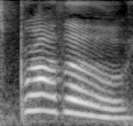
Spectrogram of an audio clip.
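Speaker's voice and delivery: Mole cheering the magician; yelling bravo. A narrator's reading. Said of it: "yelled Mole".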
